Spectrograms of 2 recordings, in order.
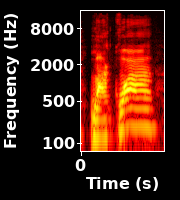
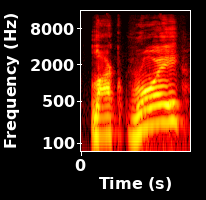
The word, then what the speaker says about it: Lockroy: They might use the French pronunciation, 发文, the 发音. They might say Port Lockroy. Okay. I'm an American. I don't speak French, so I will use the American pronunciation. Lockroy, Lockroy, both are fine.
